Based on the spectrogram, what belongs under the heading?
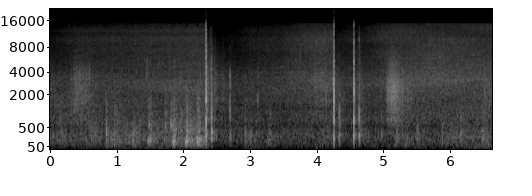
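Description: Neighbourhood fireworks going off: low rumbling booms with sharp cracks, one about two seconds in and a pair of the loudest just after four seconds, then a short hiss about five seconds in.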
